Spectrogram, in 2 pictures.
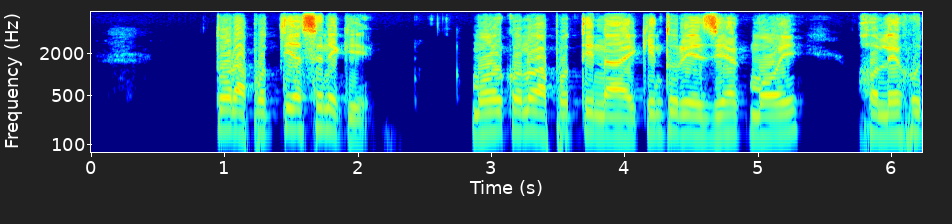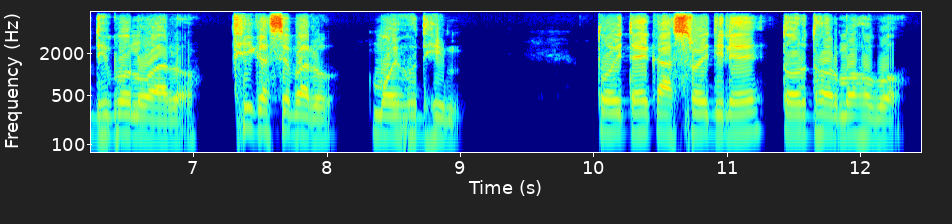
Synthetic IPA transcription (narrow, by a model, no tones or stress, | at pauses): t̪oɹapɔt̪ːiasɛneki | moɹkonoapɔt̪ːinajkint̪uɹezijak̚moj | holɛɦud̪ʱibɔnʊaɹɔ̰ | tʰikasɛbaɹu | mojɦud̪ʱim | t̪ojt̪ɛjkasɹɔjd̪ilɛt̪oɹd̪ʱɔɹmɔɦɔbɔ̰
